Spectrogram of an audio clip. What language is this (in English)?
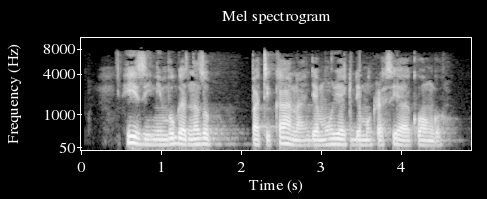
Swahili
